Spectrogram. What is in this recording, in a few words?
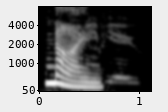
US female phone prompt; lynne publishing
